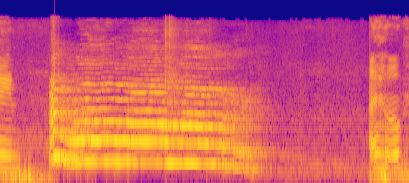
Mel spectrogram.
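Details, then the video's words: Mishka, a pet dog, asking for treats, filmed on an Apple iPhone: after a brief human voice comes a long, clear, tonal howl, held steady for about two seconds and slowly sliding lower, then silence and another short vocal burst. "Mishka Asks for Treats"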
